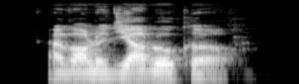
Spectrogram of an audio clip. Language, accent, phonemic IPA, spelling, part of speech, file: French, France, /a.vwaʁ lə dja.bl‿o kɔʁ/, avoir le diable au corps, verb, LL-Q150 (fra)-avoir le diable au corps.wav
- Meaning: to have the devil in one, to be a real handful, to be very energetic, to be restless, to be running around frantically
